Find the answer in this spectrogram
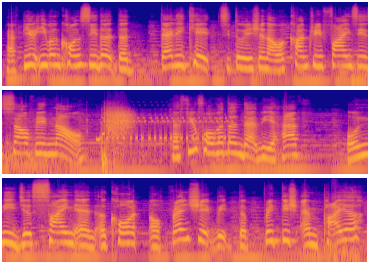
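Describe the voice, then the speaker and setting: A woman's voice: a little high, measured pace, over music, lightly acted. A woman reading aloud as a haughty male official who lectures in a lofty tone. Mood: indignant.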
